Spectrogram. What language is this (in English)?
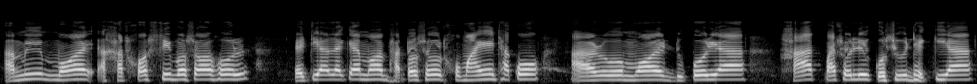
Assamese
